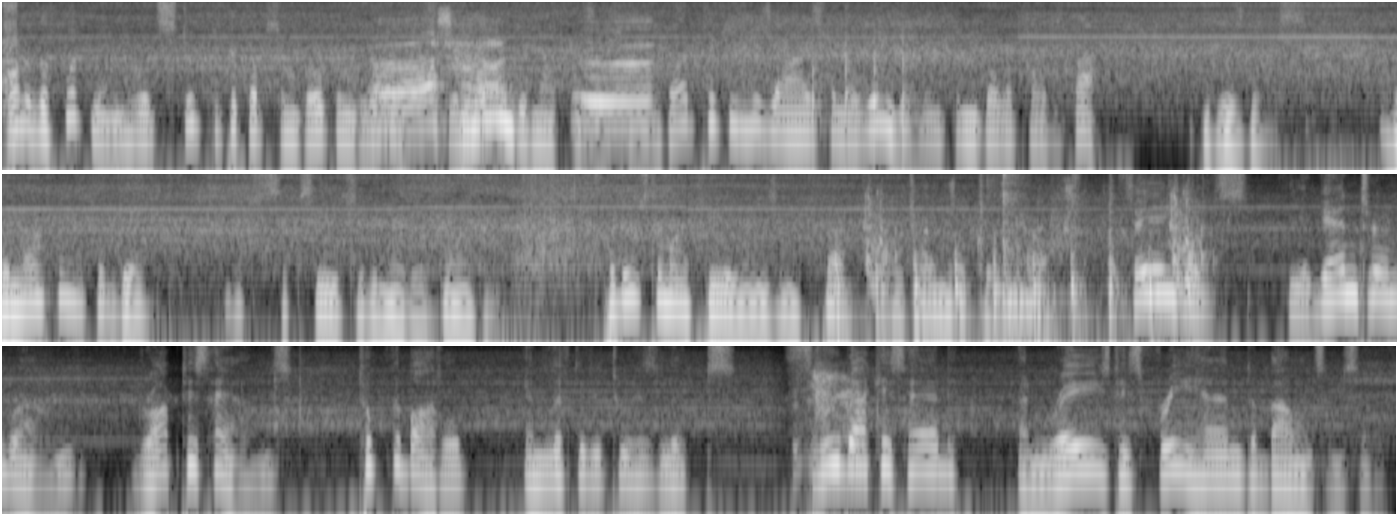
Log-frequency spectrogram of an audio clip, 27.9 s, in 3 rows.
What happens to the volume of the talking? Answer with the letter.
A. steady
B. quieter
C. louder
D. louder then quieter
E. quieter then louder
A.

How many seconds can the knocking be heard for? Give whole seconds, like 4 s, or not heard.
3 s.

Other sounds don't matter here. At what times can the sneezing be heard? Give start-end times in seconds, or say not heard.
2.4-4.3, 15.4-16.6, 23.9-24.4.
